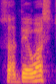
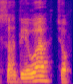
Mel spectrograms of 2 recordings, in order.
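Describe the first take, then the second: First: The first word ends with an s sound. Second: The first word ends with a long a. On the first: The speaker calls it wrong. "नहीं होगा" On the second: The speaker calls it right. "इस तरह से यहाँ उच्चारण क्या होगा"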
